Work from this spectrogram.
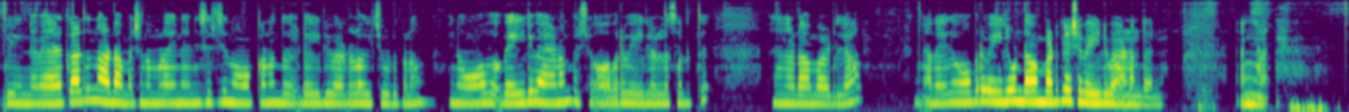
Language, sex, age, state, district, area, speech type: Malayalam, female, 18-30, Kerala, Wayanad, rural, spontaneous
